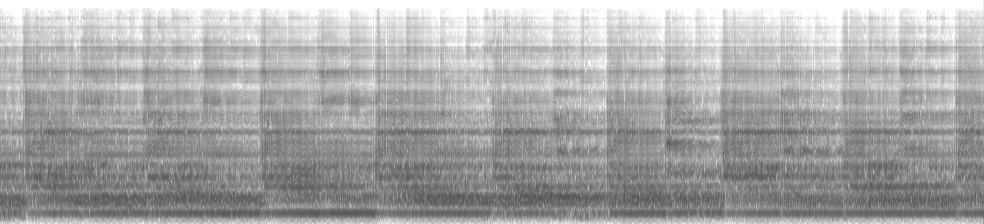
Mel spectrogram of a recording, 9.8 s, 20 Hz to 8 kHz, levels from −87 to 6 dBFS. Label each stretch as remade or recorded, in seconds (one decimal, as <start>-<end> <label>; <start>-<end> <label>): 0.0-9.8 remade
